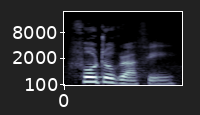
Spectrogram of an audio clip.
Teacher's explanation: The same is true for the word photography. The outer circle speakers of English would pronounce this word as photography, putting the stress on the last syllable, whereas the correct pronunciation is photography.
